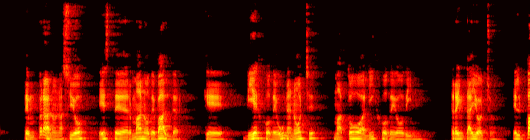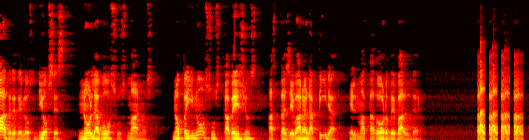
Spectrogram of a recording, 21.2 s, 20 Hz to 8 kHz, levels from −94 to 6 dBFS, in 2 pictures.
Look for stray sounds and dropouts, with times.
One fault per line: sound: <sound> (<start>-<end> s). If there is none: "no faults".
sound: laugh (20.1-21.1 s)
